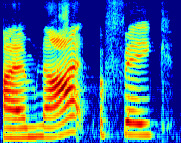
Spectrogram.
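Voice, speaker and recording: A woman's voice: fairly high pitch, extremely slow, sharp tone, clean tone. A woman in her early twenties, a podcast co-host, chatting casually with lots of filler words and self-deprecating asides. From Minnesota. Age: 20s. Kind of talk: casual chat.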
